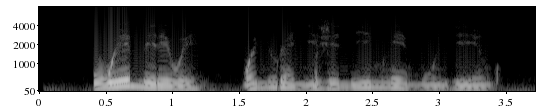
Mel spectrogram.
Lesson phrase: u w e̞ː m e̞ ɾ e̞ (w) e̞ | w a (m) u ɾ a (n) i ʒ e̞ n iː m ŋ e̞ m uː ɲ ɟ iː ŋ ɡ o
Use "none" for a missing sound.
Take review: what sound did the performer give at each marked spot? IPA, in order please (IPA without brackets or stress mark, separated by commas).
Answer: w, ɲ, ɲ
